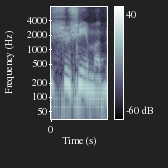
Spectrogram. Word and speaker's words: Tsushima: No, it's Ghost of Tsushima because the T isn't pronounced. And I said it to him before, and he goes, "Oh, well, no, there's a T there."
